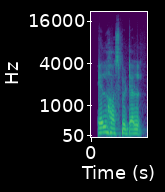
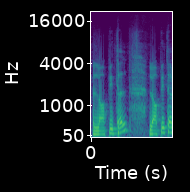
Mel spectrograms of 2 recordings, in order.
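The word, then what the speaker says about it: L'Hôpital: एंड उसके लिए एल हॉस्पिटल नहीं है, इसका एक्चुअल प्रोनाउंसिएशन होता है लॉपिथल रूल इज देयर.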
